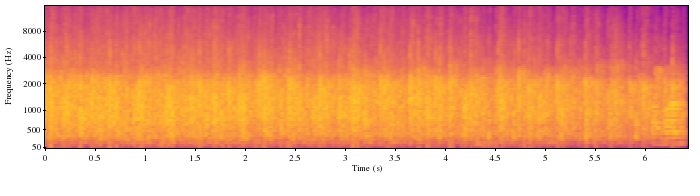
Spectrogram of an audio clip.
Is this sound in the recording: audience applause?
yes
